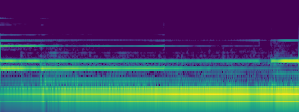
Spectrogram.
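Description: Music: sustained ringing, bell-like tones held over a steady low drone, the quiet opening of a heavy psych rock album.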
